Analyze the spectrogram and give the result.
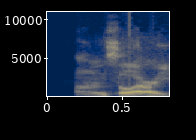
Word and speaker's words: Bonzelaar: Bonzelaar, you got it.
